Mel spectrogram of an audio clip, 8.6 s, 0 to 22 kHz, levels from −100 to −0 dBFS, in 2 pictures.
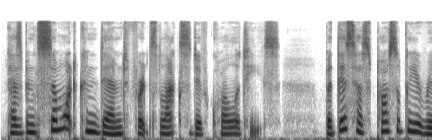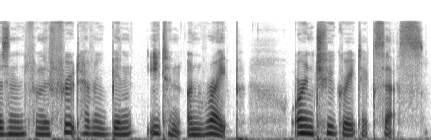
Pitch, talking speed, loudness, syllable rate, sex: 200 Hz, 180 wpm, -20 LUFS, 5.8 syllables/s, female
